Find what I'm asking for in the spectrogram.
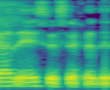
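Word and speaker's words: AdS/CFT: no sé si se pronuncia de una manera concreta, pero es ADS partido CFT. ¿Cómo lo pronuncias? Porque siempre lo he visto escrito, te lo prometo. – Sí, ADS CFT está bien.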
